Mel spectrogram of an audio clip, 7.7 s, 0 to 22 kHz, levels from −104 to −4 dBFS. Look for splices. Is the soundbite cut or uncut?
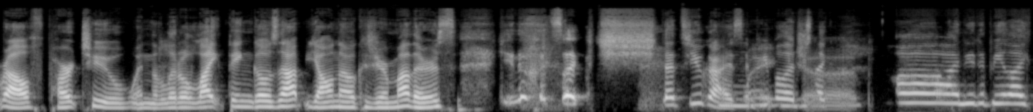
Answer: uncut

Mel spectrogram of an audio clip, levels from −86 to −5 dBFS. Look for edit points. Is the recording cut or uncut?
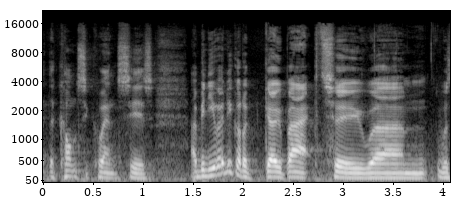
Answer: uncut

